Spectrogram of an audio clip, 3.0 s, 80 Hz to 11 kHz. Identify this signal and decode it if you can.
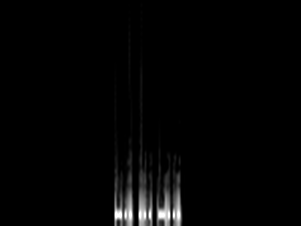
Morse code, heard as a keyed tone, about 50 wpm, 700 Hz. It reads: DSB
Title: Three Challenging Letter-Number Combinations 50wpm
